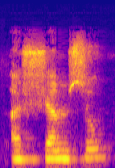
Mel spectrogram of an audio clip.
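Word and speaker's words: الشَّمْسُ: Can you observe that lam is not pronounced? Okay. Az-zuhratu, as-samaku, ash-shamsu, al-thadru, al-dayfu, al-talibu, al-zahru, al-laqmu, an-najmu.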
